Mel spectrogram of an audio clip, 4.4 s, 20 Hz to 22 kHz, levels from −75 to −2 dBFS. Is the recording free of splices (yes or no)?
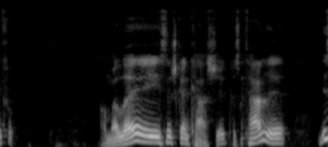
no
